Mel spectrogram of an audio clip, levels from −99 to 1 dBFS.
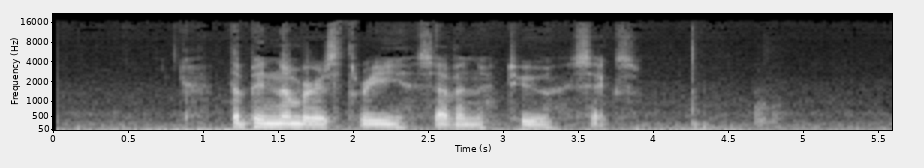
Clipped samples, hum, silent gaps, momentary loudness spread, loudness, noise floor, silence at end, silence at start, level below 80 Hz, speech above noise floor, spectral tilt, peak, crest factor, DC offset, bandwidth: under 0.1%; none; none; 27 LU; -15 LUFS; -41 dBFS; 0.85 s; 0.15 s; -38 dBFS; 27 dB; -7 dB/octave; -2 dBFS; 16 dB; under 0.1%; 16 kHz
